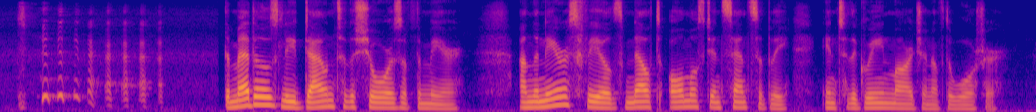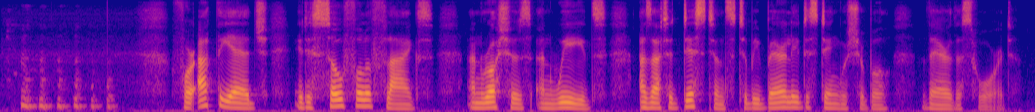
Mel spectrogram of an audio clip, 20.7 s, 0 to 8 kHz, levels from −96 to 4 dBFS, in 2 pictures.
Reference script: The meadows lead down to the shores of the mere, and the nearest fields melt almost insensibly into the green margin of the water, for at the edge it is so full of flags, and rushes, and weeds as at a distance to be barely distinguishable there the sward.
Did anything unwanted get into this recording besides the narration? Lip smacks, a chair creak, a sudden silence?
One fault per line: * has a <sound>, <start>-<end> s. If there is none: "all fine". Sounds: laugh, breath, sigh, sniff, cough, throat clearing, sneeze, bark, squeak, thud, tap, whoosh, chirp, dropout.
* has a laugh, 0.2-1.7 s
* has a laugh, 10.4-11.6 s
